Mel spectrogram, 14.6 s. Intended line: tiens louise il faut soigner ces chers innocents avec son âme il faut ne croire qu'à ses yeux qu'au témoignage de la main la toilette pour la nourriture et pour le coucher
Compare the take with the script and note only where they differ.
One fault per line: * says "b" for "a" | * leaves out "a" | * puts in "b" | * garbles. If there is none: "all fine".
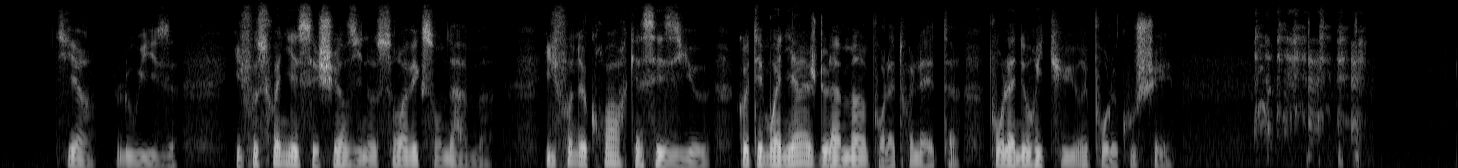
* puts in "pour"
